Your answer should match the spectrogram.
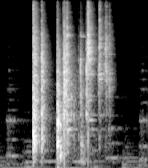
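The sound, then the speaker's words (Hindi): A phone breaking into two pieces, heard as a quick run of loud, sharp cracking snaps over about a second, with no one talking. “oh God मैंने कभी किसी फोन को दो टुकड़ों में टूटते हुए नहीं देखा”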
